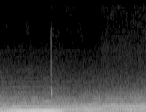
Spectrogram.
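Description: A smartphone vibrating for an incoming call: one buzz of just under a second, rising in pitch as it starts, over a low, steady music drone, with a brief tick partway through.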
